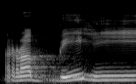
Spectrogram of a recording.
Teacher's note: ஹ கெஸ்ரா யா சகிரா ஹி 2 ஹரக்கத்தை நீட்டணும்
